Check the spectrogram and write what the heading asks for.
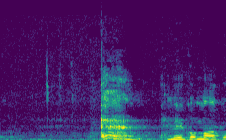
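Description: A man clearing his throat once, a short rough burst about a second in, before his speech resumes.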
